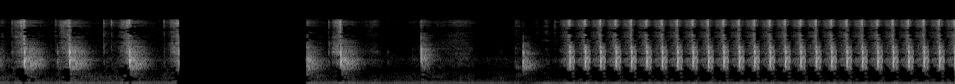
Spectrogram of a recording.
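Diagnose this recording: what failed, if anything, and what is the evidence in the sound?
Throughout, the sound is watery and swirly, with nothing above 8.3 kHz. The cause is likely MP3 compression at the codec stage. The fixed treble cut-off and weak frequency lines switching on and off between frames fit a starved bitrate around 32 kbps.

From 1.79 s to 3.06 s the sound stops dead for about 1.27 s into silence, with no room tone, then resumes mid-flow. This is an audio dropout to silence, likely at the input or driver stage, where the feed was lost while zeros kept being written.

From 5.75 s to the end, a 154 ms fragment repeats exactly, back to back, about 25 times. This broken-record loop likely comes from a stalled playback or stream buffer that kept re-sending its last held chunk. Everything after 5.75 s is lost.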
